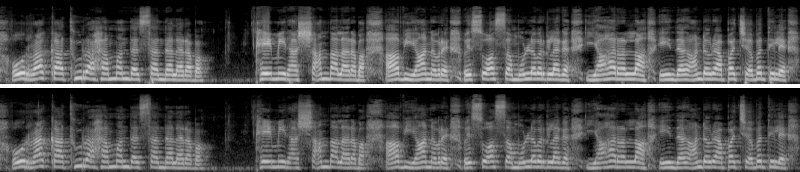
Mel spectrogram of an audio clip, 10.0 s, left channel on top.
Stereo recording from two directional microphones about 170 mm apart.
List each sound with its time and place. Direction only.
0.2 s speech: 20° left (ahead or behind)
